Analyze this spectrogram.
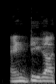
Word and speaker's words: Antigua: तो मैं एंटीगुआ कह रहा था, वो कह रहा था नहीं भाई एंटीगा है।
